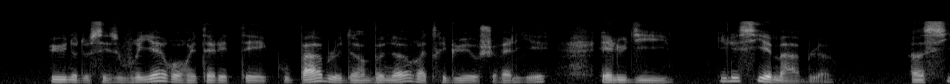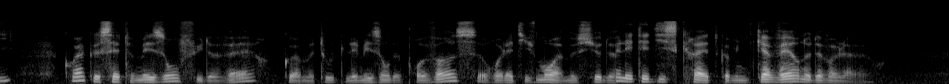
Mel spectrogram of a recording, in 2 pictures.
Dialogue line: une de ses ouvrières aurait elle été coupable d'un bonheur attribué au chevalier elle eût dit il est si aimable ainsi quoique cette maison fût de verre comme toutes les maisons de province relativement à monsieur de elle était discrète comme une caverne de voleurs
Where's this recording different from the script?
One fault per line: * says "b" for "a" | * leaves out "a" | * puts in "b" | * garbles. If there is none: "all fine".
all fine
